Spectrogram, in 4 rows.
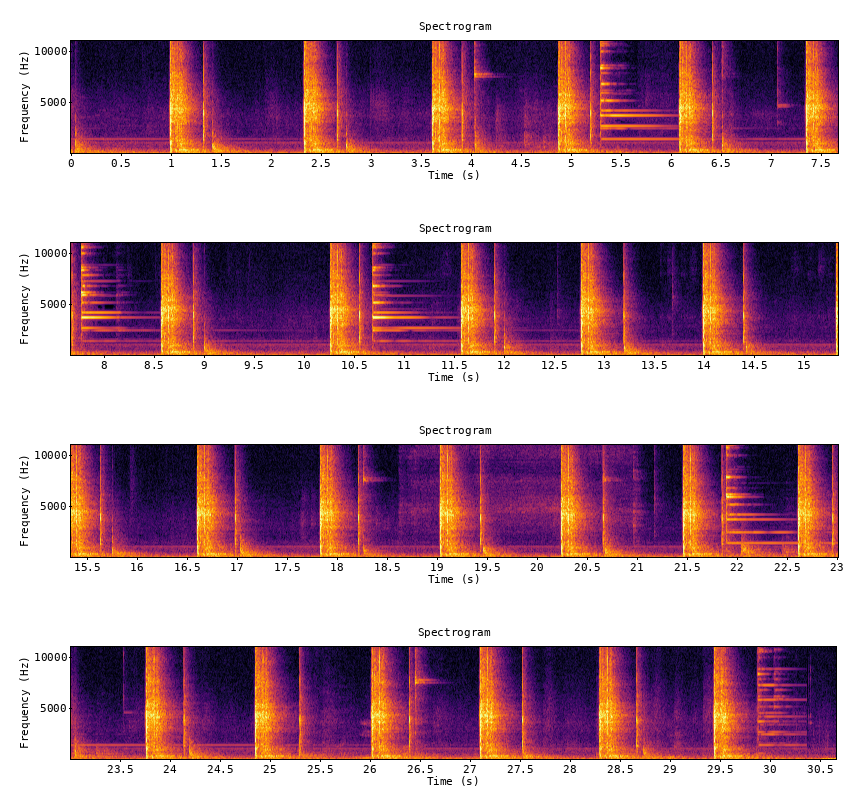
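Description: Single shots fired at a steady pace, about one every 1.2 seconds, each a sharp crack with a short metallic ring and room echo, over a low steady hum.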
